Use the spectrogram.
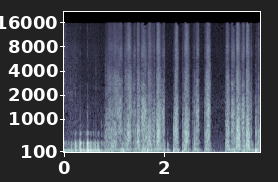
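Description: A pen scratches across a black foam windscreen on a microphone, then a fingertip scratches the same foam. The result is a run of quick, muffled scratching bursts with a heavy low rumble and little brightness, loudest in short strokes toward the end.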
